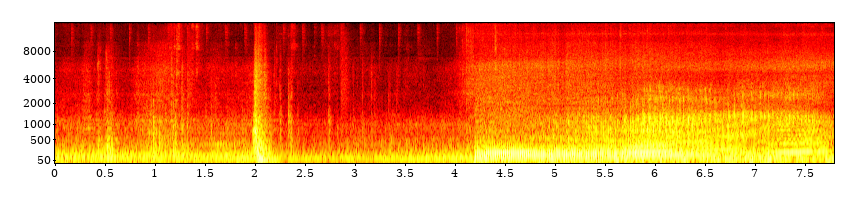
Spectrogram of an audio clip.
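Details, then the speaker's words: 2008 Mazdaspeed 3 GT with a FWD 2.3 MZR turbo and a factory exhaust with the second cat and the muffler deleted; deep throaty rumble at idle, then a sharp rev brings a louder, raspier growl, running fine. "so it's like a it's a really nice Rumble it's a factory exhaust with deleted uh with the second cat deleted and a muffler delete"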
